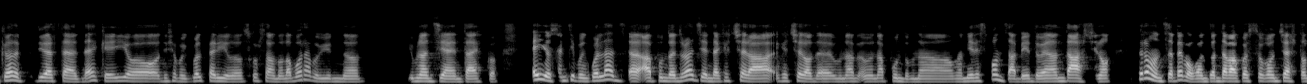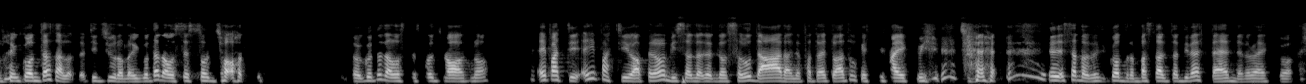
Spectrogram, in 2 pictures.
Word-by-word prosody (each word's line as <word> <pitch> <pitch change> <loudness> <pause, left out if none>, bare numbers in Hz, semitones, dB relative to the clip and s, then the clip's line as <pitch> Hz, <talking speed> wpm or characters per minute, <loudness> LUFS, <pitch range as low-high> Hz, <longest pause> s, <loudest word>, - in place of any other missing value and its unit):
ancora 185 0 +2
più 180 +4 -22
divertente 155 -5 0
è - - -9
che 185 - -6
io, 145 -3 -1
diciamo, 145 0 -9
in 135 - -10
quel 165 +3 -3
periodo, 150 -4 -2
lo 135 - -4
scorso 150 +3 -11
anno, 135 -2 -3
lavoravo 185 +4 -4
in 135 -2 -5 0.5
in 145 - -8
un'azienda, 140 -3 +1
ecco. 130 -1 -7 0.3
E 215 - +5
io 215 -6 +3
sentivo 175 +2 -6
in - - -4
quell'az 180 +1 0
ehm, 150 - +3
a - - +4
appunto 155 0 +1
dentro 160 +7 +1
l'azienda 160 -10 0
che 165 - -10
c'era 140 -2 +3
che 155 - -7
c'era 145 -1 +1
de 135 0 -2
una 135 +1 -5
un 140 0 -6
appunto, 145 -1 -5
una 130 0 -5
una 135 +1 -6
mia 150 +2 -1
responsabile 150 - -2
e - - -12
doveva 140 0 +1
andarci, 145 -1 +3
no, 140 0 0 0.2
però 265 +3 +2
non 170 - +3
sapevo 160 +6 +1
quando 140 +1 0
andava 145 0 +6
a - - +3
questo 155 0 -2
concerto. 150 -1 0
L'ho 145 +4 -1
incontrata 175 +5 +3
l 135 - -3
ti 165 - -6
giuro, 155 -2 -1
l'ho 140 0 -1
incontrata 155 +7 +2
o 155 - +5
stesso 165 +3 -1
giorno. 150 - +2 1.0
L'ho 150 - 0
incontrata 175 +10 0
lo 155 - +3
stesso 155 +1 -8
giorno. 150 +2 +2 0.4
E - - +1
infatti 205 -5 +3
e - - -2
infatti 220 -10 -4
io 155 -2 +4
appena 170 +4 +2
l'ho 205 - +4
vista, 155 -3 -3
l - - -5
l 145 -1 0
l'ho 145 0 -1
salutata, 155 -2 +5
le 135 - -5
ho - - -9
fatto 145 +2 -6
etto: 150 0 +1
"Ah 150 - +4
tu 205 +6 -8
che 150 - -4
ci - - -13
fai 150 -1 +4
qui? 160 - -4 0.3
Cioè." - - -1 0.5
E 190 -2 +5
è - - +2
stato 190 -2 +1
un 150 - -2
incontro 160 0 -1
abbastanza 155 +1 +1
divertente, 150 -4 0
però 140 +2 -2
ecco, 140 -1 -6
150 Hz, 225 wpm, -22 LUFS, 140-165 Hz, 1.0 s, andava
